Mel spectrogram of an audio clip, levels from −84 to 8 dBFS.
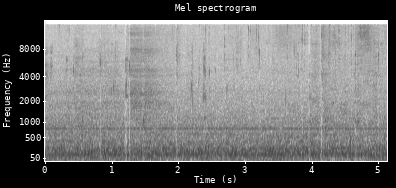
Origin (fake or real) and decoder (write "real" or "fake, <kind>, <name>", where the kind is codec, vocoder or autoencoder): real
